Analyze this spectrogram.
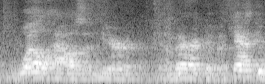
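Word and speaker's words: Wellhausen: see a a w in the German language is pronounced like V now velous is the original guy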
